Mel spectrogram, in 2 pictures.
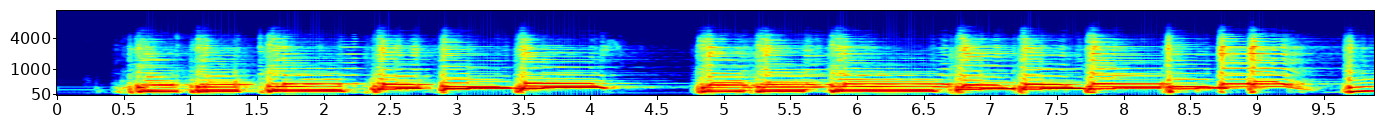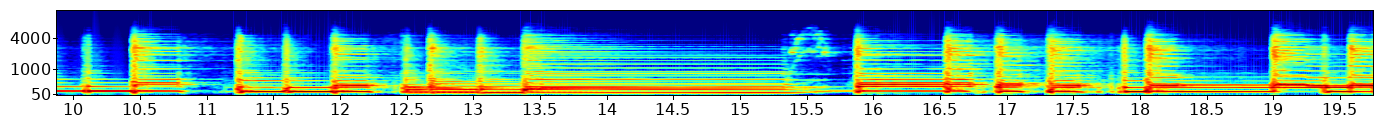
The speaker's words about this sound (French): Voilà, c'était donc le test de cette Lion, donc l'émulation Marshall de chez Universal Audio, une pédale que vous aurez l'occasion de tester chez vous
